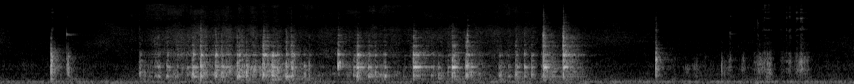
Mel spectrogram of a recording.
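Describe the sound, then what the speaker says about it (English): Vegetables stir-fry in a pan, with a scraping, rustling stir of a utensil over soft sizzling in bursts, close and moderately loud, with no talk. "We'll stir fry these vegetables for approximately 2 minutes."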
